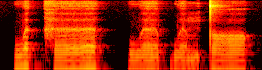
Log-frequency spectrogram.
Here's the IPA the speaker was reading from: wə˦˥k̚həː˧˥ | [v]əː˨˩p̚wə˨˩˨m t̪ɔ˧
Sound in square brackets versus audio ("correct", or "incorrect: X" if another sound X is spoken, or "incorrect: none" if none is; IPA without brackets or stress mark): incorrect: w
